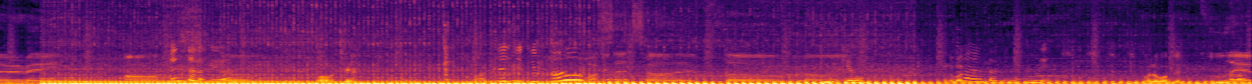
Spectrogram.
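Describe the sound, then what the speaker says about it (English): A steady, loud ATV engine runs continuously while riding in Barili, Cebu, a close rumbling drone with shifting revs and rattles, while people talk over it. "The first one was riding an ATV in Barili."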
